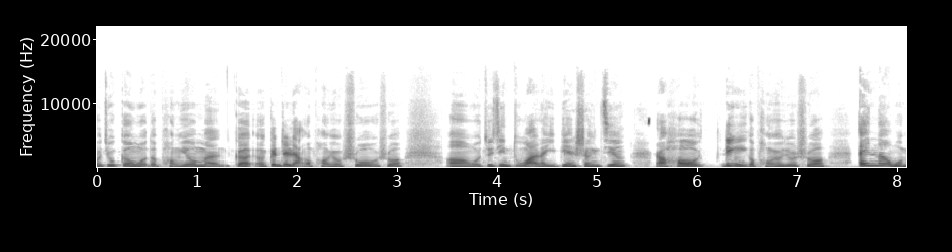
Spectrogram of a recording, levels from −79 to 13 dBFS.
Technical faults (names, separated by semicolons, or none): corrupt frame decoded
